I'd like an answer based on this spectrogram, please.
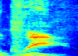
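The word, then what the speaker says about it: GRIS: the official like cuz cuz it's French I think the official pronunciation is gree but I've always called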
